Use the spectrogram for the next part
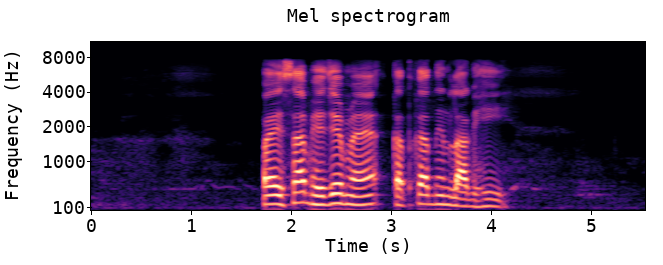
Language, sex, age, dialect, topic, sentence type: Chhattisgarhi, female, 46-50, Eastern, banking, question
